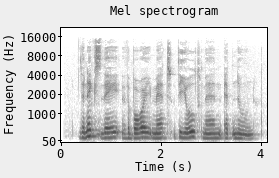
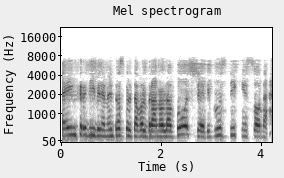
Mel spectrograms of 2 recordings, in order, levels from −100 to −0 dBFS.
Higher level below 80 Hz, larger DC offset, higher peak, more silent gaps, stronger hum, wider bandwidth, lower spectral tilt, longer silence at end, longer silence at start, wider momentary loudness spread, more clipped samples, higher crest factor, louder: second, -84 dBFS vs -70 dBFS; neither; second, -18 dBFS vs -10 dBFS; neither; neither; first, 15 kHz vs 7.4 kHz; about the same, -5.5 dB/octave vs -4.5 dB/octave; first, 0.25 s vs 0 s; first, 0.4 s vs 0.05 s; second, 7 LU vs 11 LU; neither; about the same, 18 dB vs 14 dB; second, -37 LUFS vs -25 LUFS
